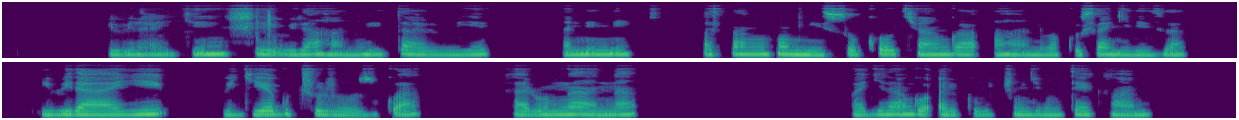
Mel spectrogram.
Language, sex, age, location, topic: Kinyarwanda, female, 18-24, Huye, agriculture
